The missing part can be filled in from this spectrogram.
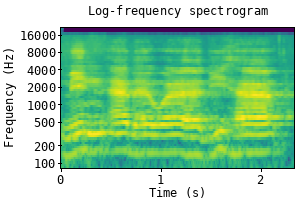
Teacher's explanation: نلاحظ قلقلة الباء وترقيقها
